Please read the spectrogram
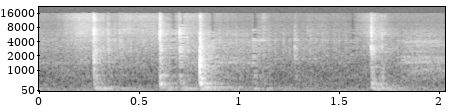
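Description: A few light, faint clicks from the metal trays of a freeze dryer being touched and shifted on their shelf rack.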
